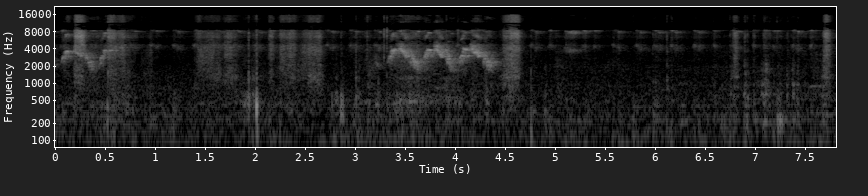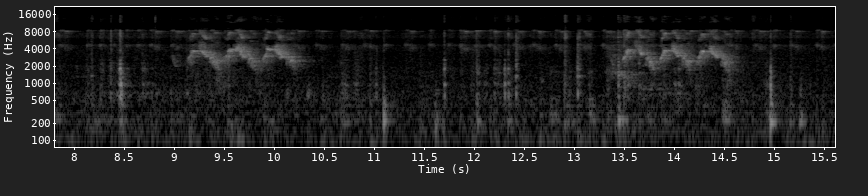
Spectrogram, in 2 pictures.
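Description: A small bird singing a short warbling phrase of high chirps that recurs about every five seconds, with a few sharp clicks of hands handling the metal brake-light switch parts.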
